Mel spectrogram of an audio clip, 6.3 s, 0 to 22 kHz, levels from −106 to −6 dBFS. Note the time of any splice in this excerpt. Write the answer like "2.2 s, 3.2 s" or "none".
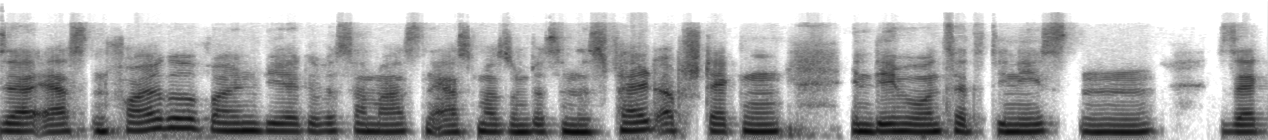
none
